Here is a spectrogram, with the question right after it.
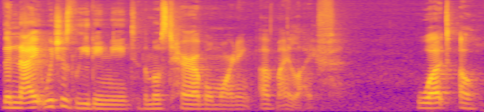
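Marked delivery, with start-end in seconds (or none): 0.0-3.4 reading aloud. Acted. Reviewer reads the novel's first line to viewers, hushed and solemn.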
